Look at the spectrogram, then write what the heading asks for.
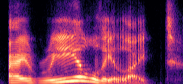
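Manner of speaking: "really" slowly and clearly, word by word. Shown as a demonstration. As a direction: draw out "I really liked" slowly for the class. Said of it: "slow repeat of model".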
